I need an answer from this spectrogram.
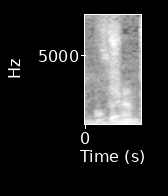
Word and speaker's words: Oshan: Oshan Thomas. Beautiful Welsh name. No H to give you that sh sound, but I can assure you, Oshan is how it's pronounced.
